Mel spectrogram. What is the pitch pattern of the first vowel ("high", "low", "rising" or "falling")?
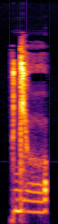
low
